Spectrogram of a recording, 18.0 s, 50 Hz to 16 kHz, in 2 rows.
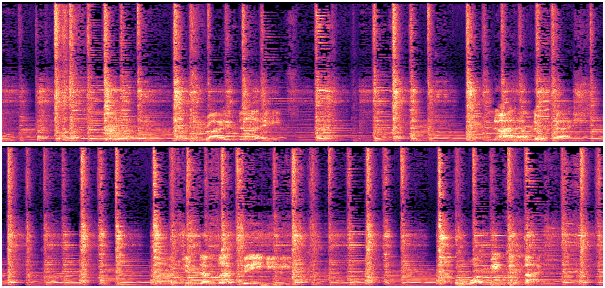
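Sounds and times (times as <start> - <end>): acoustic guitar strummed: 0.0 - 18.0.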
